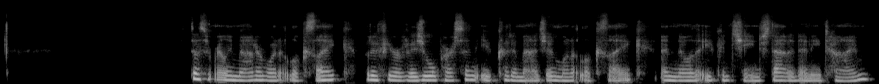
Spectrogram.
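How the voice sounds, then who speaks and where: A woman leading a guided meditation as a coach, speaking softly and soothingly to her listeners with a gentle, husky delivery. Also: on the low side, level tone. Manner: soothing, gentle, unhurried instruction with pauses.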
